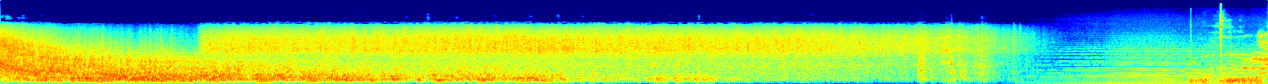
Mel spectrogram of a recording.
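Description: Rain pours down heavily in a loud, steady roar with deep thunder rumbling through it, then cuts off abruptly near the end, leaving a few brief ringing tones.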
